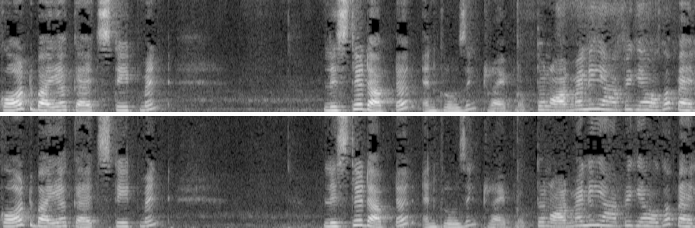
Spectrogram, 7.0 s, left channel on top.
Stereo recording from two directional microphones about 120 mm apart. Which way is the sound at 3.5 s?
20° right (ahead or behind).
